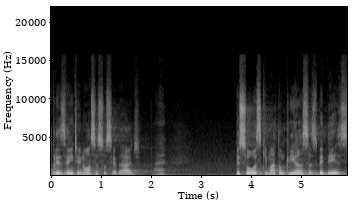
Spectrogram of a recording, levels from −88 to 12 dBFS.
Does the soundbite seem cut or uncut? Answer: uncut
